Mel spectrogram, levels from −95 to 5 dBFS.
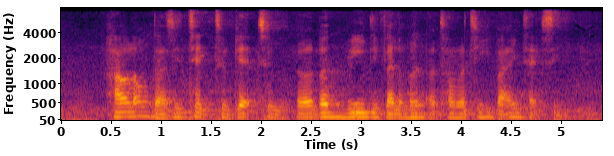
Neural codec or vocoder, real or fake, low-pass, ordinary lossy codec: codec, 16 kHz in and 24 kHz out, 1.1 kbps, FireRedTTS-2 codec; fake; 7.2 kHz; none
